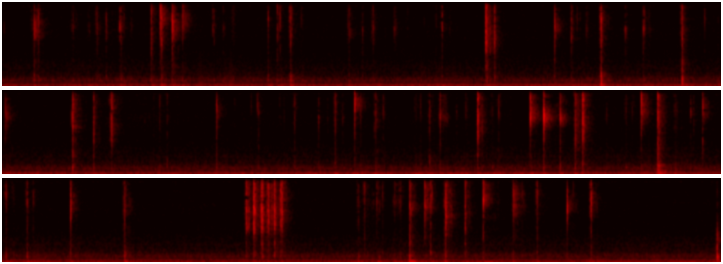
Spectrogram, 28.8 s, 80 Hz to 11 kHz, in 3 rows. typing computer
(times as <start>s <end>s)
0.4s 4.0s, 4.6s 6.7s, 12.4s 20.2s, 22.4s 23.1s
